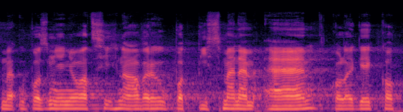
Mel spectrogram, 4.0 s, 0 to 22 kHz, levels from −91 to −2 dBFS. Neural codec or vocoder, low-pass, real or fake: vocoder, 44.1 kHz, 128 mel bands every 512 samples, BigVGAN v2; 14.4 kHz; fake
